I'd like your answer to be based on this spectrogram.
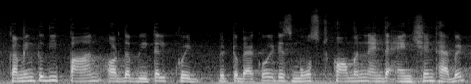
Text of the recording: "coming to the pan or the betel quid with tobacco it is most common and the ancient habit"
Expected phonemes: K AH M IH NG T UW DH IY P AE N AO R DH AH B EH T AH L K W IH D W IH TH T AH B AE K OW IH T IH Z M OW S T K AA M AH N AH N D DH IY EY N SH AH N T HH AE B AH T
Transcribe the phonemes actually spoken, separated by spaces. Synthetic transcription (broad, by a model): K AH M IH NG T UW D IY P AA N AO R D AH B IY T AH L K W IH D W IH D T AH B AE K OW IH T IH Z M OW S T K AA M AH N AH N D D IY EY N SH AH N T HH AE B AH T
